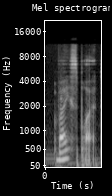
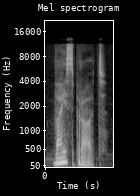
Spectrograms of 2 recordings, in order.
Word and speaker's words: Weißbrot: Weißbrot, सफेद bread. Weißbrot. SS का उच्चारण डबल S की ध्वनि जैसा होता है, है ना?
